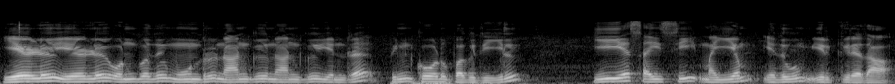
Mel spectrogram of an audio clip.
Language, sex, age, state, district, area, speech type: Tamil, male, 30-45, Tamil Nadu, Coimbatore, urban, read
